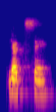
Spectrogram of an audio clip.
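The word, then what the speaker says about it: 学生: Gakusei. Se Es, pronuncia, pero poca en realidad.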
